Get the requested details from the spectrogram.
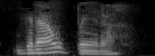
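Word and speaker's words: Graupera: Grauperra. – Grauperra. Okay. That's a unique last name. – It is very unique, actually. If I find another Grauperra, we're probably related.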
